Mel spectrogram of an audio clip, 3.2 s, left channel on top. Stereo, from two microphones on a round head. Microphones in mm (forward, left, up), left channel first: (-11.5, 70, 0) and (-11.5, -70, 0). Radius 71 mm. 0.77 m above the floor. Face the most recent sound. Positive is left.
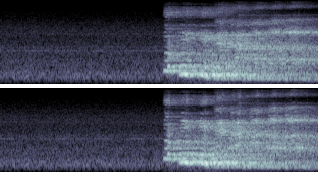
turn(degrees=-35)  # may be behind; listen again after turning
